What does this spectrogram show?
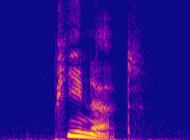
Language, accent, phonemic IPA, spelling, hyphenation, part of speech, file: English, General American, /ˈpiˌnʌt/, peanut, pea‧nut, noun / verb, En-us-peanut.ogg
- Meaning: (noun) 1. A legume resembling a nut, the fruit of the plant Arachis hypogaea, native to South America 2. Synonym of countneck (“very small hard clam”) 3. See peanuts (“very small amount”)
